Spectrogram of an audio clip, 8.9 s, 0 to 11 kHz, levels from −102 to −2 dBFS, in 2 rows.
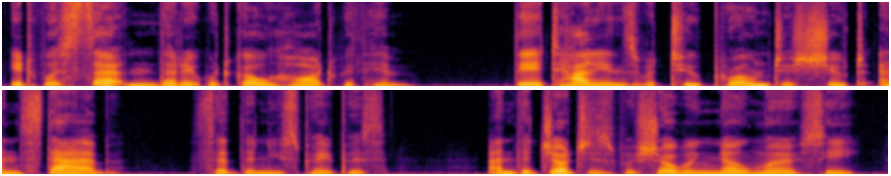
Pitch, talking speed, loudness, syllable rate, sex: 175 Hz, 195 wpm, -22 LUFS, 5.5 syllables/s, female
